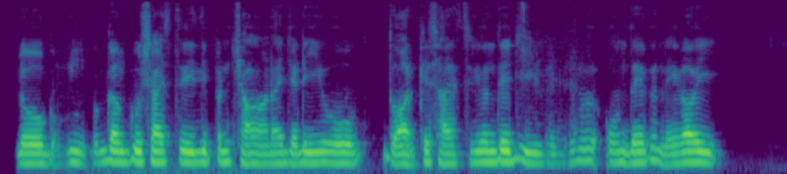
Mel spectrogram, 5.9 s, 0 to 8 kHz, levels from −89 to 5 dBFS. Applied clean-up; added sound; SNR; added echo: neural mask model DeepFilterNet 3.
